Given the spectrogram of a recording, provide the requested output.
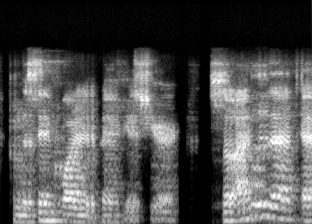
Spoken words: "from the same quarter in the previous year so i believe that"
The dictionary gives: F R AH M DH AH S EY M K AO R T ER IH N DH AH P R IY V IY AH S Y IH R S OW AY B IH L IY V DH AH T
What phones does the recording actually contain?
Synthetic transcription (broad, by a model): F R AH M DH AH S EY M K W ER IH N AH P AE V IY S Y IH R S OW AY B IH L IY V DH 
